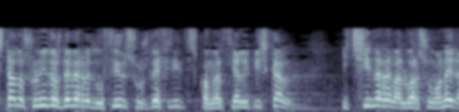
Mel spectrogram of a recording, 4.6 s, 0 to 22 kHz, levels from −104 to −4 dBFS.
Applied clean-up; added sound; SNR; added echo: none; none; none; none.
